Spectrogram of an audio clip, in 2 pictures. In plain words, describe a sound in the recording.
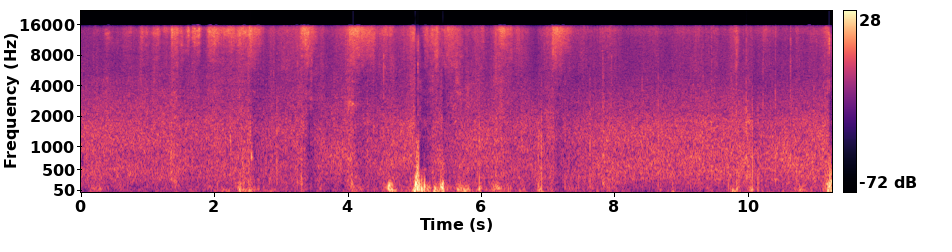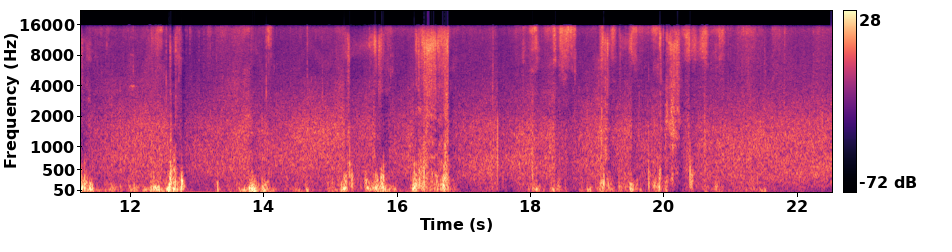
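A river rushes steadily nearby.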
